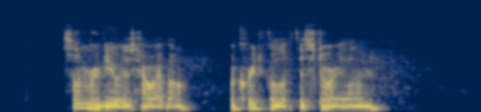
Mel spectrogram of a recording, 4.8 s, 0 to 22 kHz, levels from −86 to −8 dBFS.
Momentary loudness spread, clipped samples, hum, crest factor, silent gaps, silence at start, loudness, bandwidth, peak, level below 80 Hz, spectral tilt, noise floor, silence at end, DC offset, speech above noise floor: 9 LU; under 0.1%; none; 16 dB; none; 0.65 s; -21 LUFS; 7.6 kHz; -6 dBFS; -64 dBFS; -6.5 dB/octave; -79 dBFS; 1 s; under 0.1%; 59 dB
